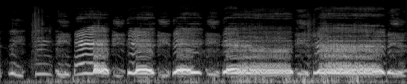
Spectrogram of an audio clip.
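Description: Goat bleating in a car: a run of short bleats, then two long, harsh bleats in the second half.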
